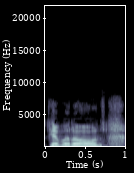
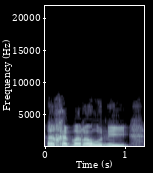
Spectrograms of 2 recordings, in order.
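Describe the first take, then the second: First: The name is said the usual outside way. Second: The name is said the local way.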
